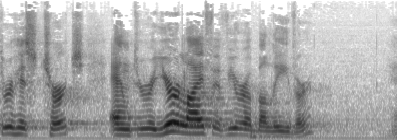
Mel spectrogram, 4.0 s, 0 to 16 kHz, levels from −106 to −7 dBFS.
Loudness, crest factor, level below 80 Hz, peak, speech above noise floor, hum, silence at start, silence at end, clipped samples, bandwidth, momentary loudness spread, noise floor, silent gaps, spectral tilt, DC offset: -26 LUFS; 18 dB; -64 dBFS; -8 dBFS; 32 dB; none; 0 s; 0 s; under 0.1%; 14.5 kHz; 17 LU; -58 dBFS; none; -4.5 dB/octave; under 0.1%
